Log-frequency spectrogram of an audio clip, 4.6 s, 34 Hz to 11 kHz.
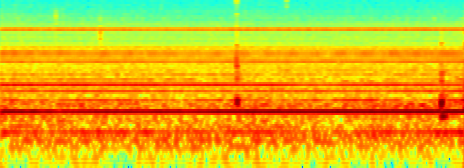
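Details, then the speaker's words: Sailrite LSZ-1 sewing machine with new WorkerB upgrade motor, turned down to slowest speed: steady low electric hum with soft needle clicks, motor turning very slowly and evenly, slightly groaning as it isn't broken in yet; normal. "Matter of fact, you can hear it grunting and groaning because it's not. This thing really isn't broken in yet. But I could just slow it down slower than that."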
